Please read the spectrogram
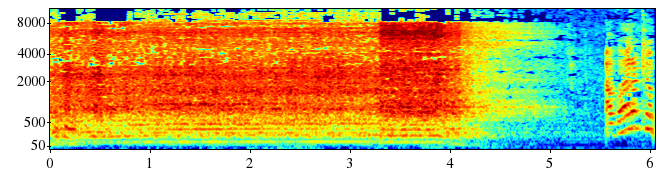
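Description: Countertop electric blender running, mixing a pale liquid of sugar, melted margarine, salt and milk. It runs steadily, gets louder about three seconds in, then is switched off about four seconds in and winds down over about a second.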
